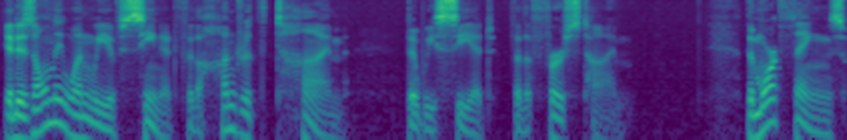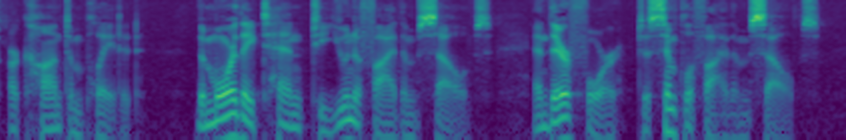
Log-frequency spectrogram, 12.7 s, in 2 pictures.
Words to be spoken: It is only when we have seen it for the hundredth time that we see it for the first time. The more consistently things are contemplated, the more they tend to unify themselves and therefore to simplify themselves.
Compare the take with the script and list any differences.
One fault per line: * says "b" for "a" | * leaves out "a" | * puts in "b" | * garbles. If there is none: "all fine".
* leaves out "consistently"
